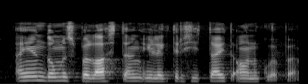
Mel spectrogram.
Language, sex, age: Afrikaans, male, 22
